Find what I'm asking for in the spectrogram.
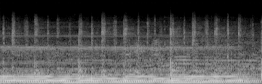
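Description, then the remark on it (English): A voice hums a steady, low mechanical drone with a rhythmic pulsing beat, imitating the throbbing hum of an old washing machine. Loud, it sustains for a few seconds with no spoken words. “Cause the old one really looks like a real live washing machine.”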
